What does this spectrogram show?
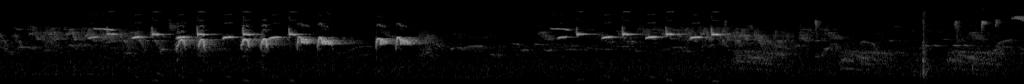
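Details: Spring morning birds in Brittany: two dense bursts of rapid chirps and high flicked notes, separated by a pause, with quieter calls and a single sharp click near the end.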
